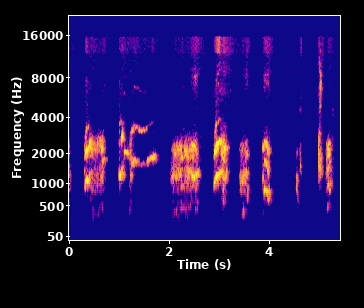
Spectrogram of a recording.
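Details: Litter of six Blenheim Cavalier King Charles Spaniel puppies in an indoor pen produce a mix of raspy, buzzy whines and thin squeaks, one rising whistle-like note, with spaced short yelps toward the end.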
